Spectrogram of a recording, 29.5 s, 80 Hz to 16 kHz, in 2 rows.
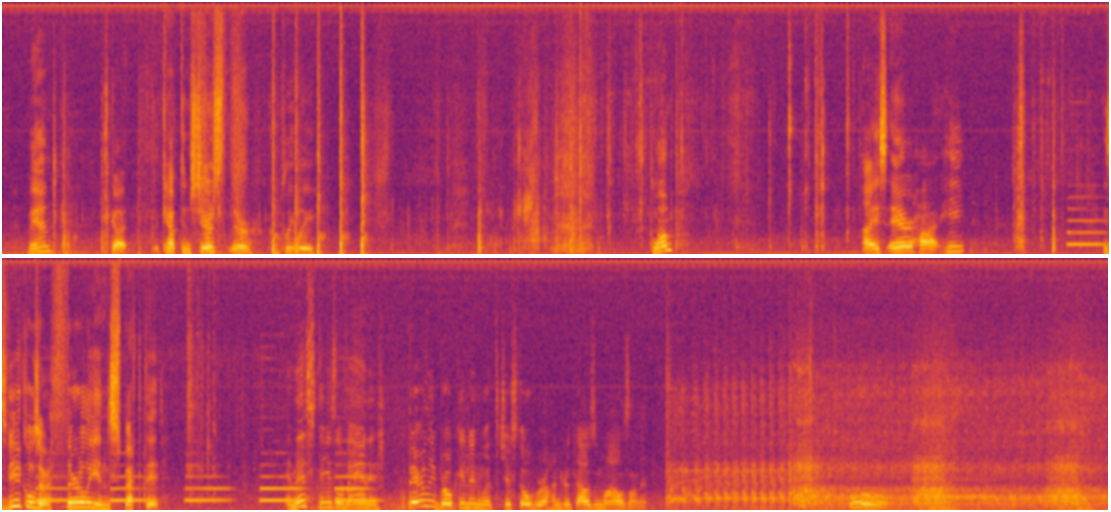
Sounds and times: Truck: 0.0s - 22.9s, 23.6s - 29.5s
Speech: 1.4s - 4.2s, 11.5s - 12.8s, 14.7s - 16.9s, 18.6s - 23.4s, 26.1s - 26.6s.

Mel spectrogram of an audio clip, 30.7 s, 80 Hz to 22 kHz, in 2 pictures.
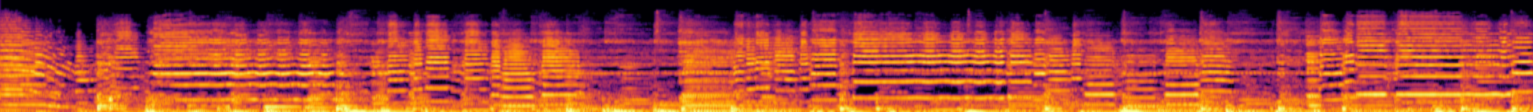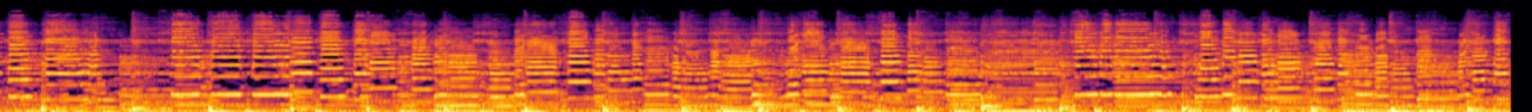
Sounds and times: Trumpet: 0.0s - 30.5s.

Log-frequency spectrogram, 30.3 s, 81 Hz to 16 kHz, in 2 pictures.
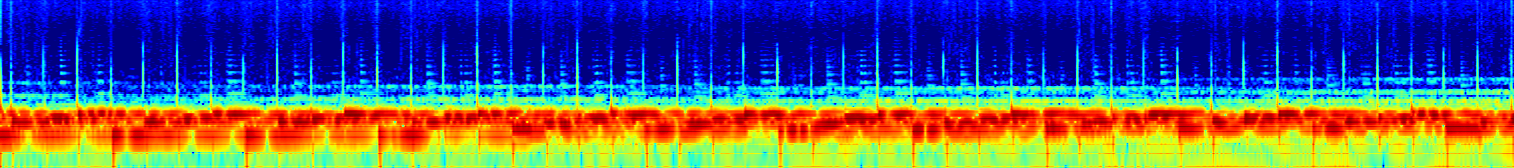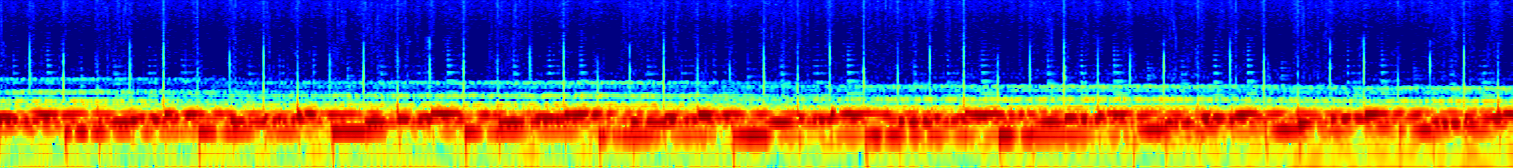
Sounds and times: Background music: 0.0s - 30.2s.

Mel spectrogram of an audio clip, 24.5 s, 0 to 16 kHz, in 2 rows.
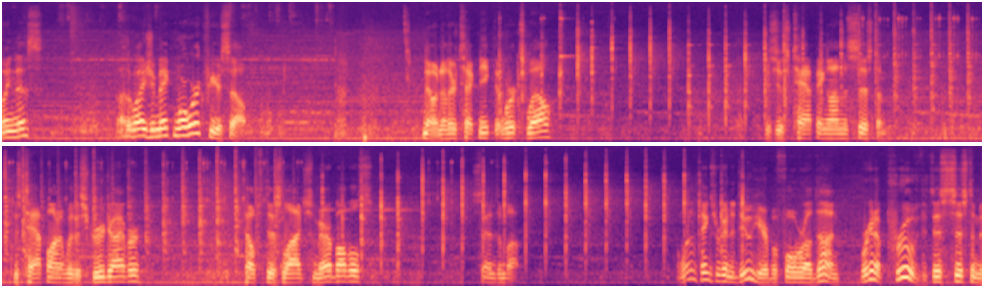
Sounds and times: Speech: 0.0s - 0.6s, 1.4s - 3.1s, 5.3s - 6.9s, 9.6s - 11.0s, 12.4s - 14.0s, 15.3s - 16.9s, 18.2s - 18.8s, 20.7s - 24.5s
Inside, large room or hall: 6.2s - 21.4s.

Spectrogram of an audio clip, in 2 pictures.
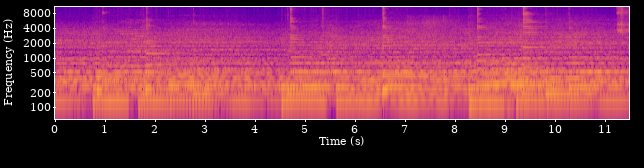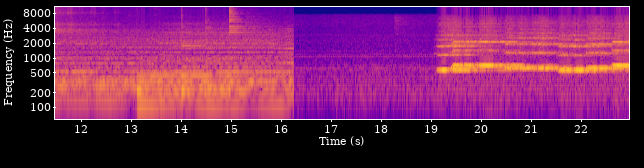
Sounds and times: Musical instrument: 0.0s - 16.3s
Sad music: 0.0s - 16.3s.

